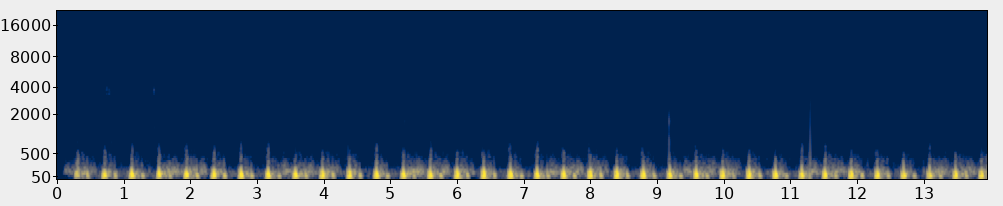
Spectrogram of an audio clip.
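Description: Fast, dull thumping heartbeat near 150 a minute, mostly steady with some uneven spacing; irregular beats point to an arrhythmia.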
